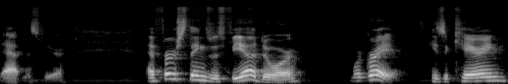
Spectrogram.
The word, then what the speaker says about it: Fyodor: Bo, can you check me on that pronunciation? I know you're fluent in Russian. Yeah, Fyodor.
